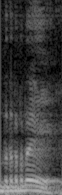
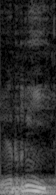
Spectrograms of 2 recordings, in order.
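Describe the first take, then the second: First: The vowel sounds open, like 'e'. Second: The vowel sounds close, like 'i'. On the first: The speaker calls it wrong. "jangan re ya" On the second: The speaker calls it right. "tapi ri, artikulasi i-nya harus disempurnakan"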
